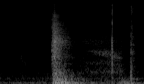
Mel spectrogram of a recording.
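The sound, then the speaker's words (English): A door shuts with a solid thud, followed by a couple of quick clicks or knocks from the latch settling, moderately loud. “Close the door all the way, please.”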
